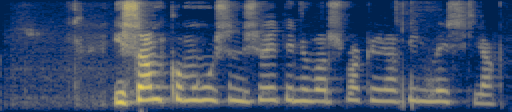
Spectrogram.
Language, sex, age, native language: Icelandic, male, 12, Icelandic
